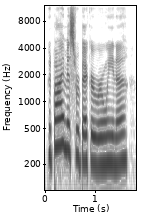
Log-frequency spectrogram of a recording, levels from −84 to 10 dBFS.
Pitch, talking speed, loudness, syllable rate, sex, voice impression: 235 Hz, 165 wpm, -18 LUFS, 5.7 syllables/s, female, feminine, adult-like, clear, sincere, calm, friendly, slightly kind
